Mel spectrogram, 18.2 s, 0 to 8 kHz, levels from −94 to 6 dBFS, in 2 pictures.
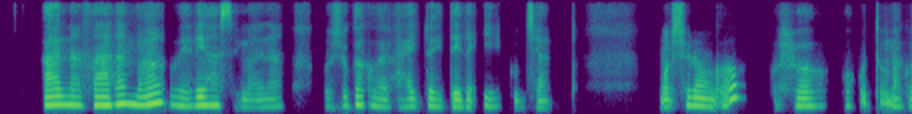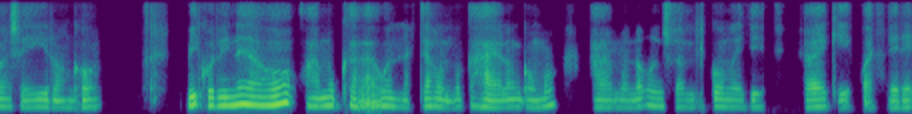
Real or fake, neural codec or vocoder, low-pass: fake; codec, 16 kHz in and 24 kHz out, 0.9 kbps, LongCat-Audio-Codec, four codebook decoder; 7.2 kHz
